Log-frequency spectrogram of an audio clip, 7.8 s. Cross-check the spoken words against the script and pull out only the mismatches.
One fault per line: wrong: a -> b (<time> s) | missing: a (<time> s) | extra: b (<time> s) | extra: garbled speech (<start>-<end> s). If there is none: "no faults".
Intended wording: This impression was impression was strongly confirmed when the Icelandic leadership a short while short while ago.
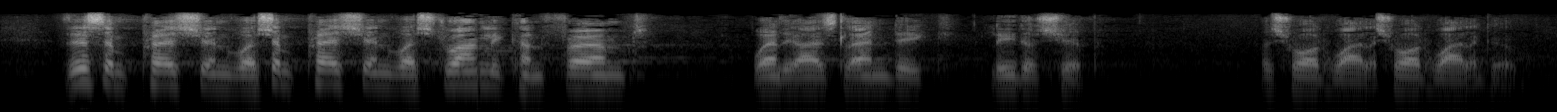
no faults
